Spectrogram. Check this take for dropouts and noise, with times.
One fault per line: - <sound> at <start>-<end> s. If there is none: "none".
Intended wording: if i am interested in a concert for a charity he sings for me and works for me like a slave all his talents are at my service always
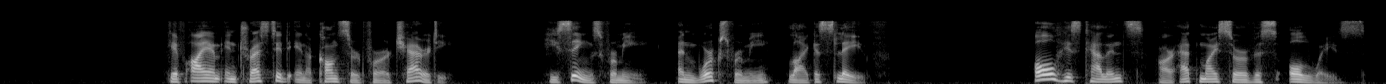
none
